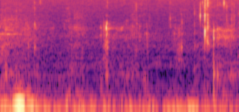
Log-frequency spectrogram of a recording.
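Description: Someone chews an edible wax moth larva, producing faint, wet crunching and squishing bites in an irregular series of small clicks and soft mashing sounds, alone and close.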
